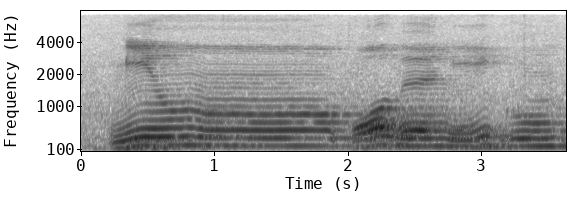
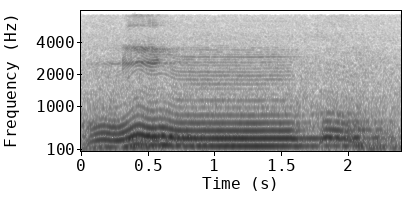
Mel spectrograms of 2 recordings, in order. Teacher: qaf itu tebal, kaf itu tipis. Makanya min qablikum.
